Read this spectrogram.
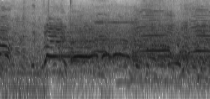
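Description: A small crowd cheers and shouts in the open air.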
